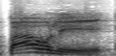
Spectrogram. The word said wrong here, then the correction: Boale: Errou! Boale. – Opa, é Boale.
